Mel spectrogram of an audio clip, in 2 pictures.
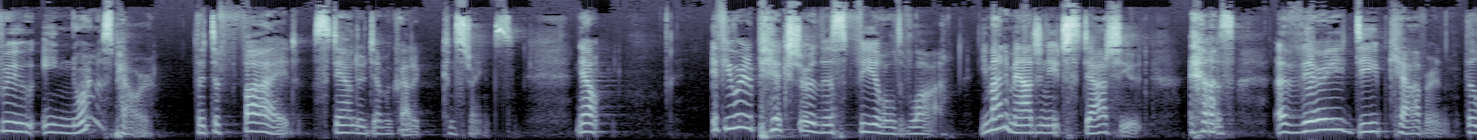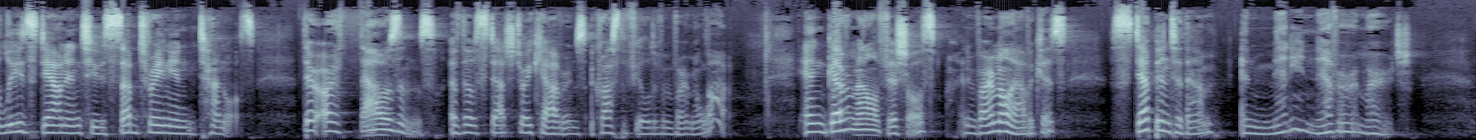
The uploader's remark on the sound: Recorded at the University of Oregon.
